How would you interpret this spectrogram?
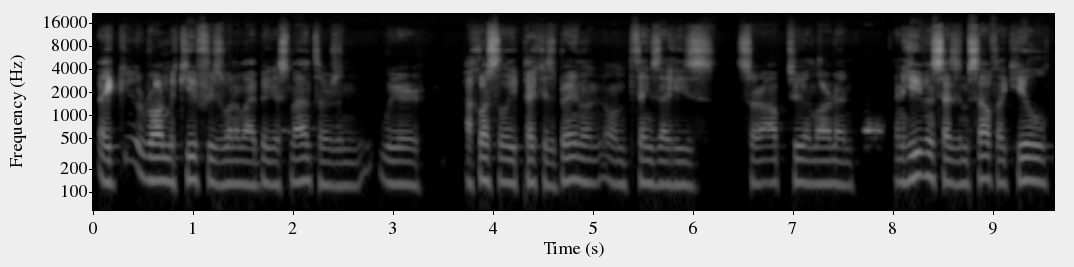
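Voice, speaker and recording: A man hosts a relaxed podcast conversation, speaking at a middle pitch with little rise and fall. His talk is loose and informal, full of fillers, and the recording is dry and close with no room sound. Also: normal speed, smooth, dry recording. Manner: relaxed, leans on "like" and "sort of". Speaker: podcast host. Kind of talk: casual podcast interview.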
